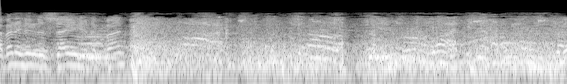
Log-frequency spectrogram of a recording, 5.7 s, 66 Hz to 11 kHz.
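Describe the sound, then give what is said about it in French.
A single sharp pistol shot cracks out early on, cutting through a noisy crowd whose agitated chatter and overlapping voices continue loudly all around; the shot hit Lee Harvey Oswald as police led him toward a car in Dallas at 11:20 on 24 November 1963. “Un coup de feu a été tiré au moment où on l'emmenait vers la voiture.”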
